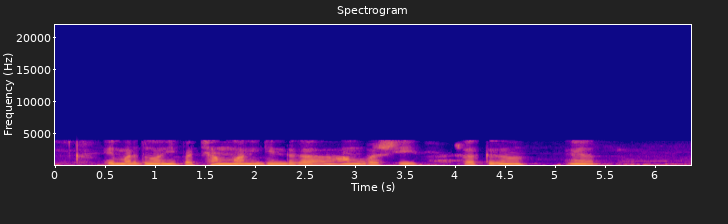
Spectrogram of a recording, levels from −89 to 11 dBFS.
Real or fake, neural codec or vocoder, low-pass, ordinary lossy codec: fake; codec, 44.1 kHz, 2.6 kbps, SNAC; 7.2 kHz; AAC, 16 kbps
